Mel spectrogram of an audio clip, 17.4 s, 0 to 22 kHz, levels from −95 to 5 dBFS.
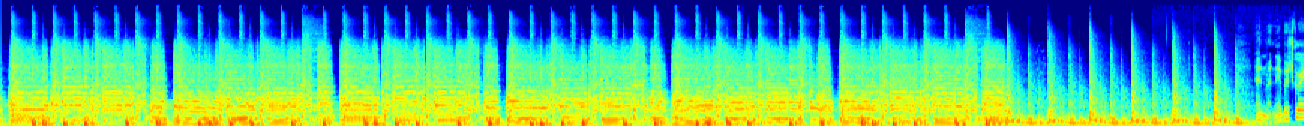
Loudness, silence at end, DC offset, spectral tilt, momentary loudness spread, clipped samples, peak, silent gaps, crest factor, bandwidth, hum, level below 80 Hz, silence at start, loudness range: -24 LUFS; 0 s; under 0.1%; -6 dB/octave; 7 LU; under 0.1%; -6 dBFS; none; 16 dB; 15 kHz; none; -28 dBFS; 0 s; 4 LU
